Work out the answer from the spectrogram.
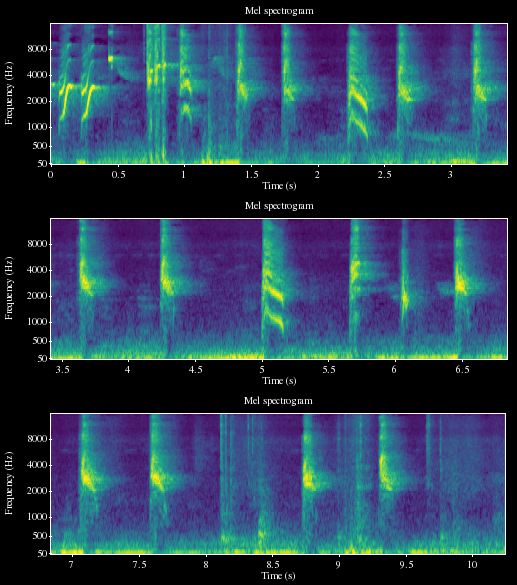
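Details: Long-tailed shrike (cendet bondol) song: a rapid run of sharp, ticking strokes with a couple of downslurred whistles early on, then evenly spaced clicks about three per second.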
